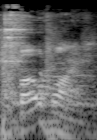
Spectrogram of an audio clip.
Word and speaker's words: Phở Hoài: so yeah one question though how do you pronounce the name of this place bow wine um the standing of uh is of course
